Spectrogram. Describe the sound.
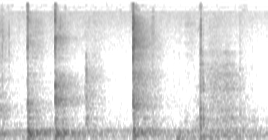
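Sparse typing on a computer keyboard, a handful of faint, irregular clicks and taps with quiet gaps between them and no voices.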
